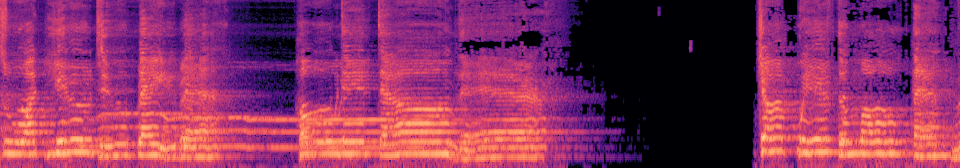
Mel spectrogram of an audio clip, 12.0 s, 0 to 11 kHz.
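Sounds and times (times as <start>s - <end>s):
person singing a low note: 1.1s - 6.9s.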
